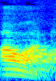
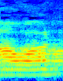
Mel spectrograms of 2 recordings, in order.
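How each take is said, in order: No difference in how they are said.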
